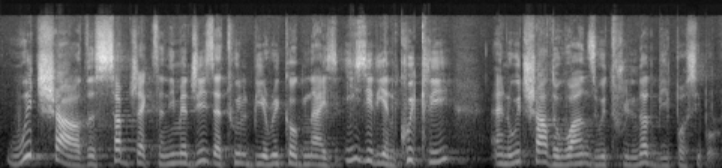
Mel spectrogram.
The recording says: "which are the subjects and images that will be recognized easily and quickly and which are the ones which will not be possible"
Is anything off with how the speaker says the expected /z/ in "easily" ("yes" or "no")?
no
